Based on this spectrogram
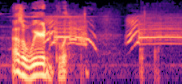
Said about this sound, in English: What the hell happened in there? I left... I didn't see anybody in that room, and I just heard... did you hear that lady screaming? Oh, wow, I'm freaked out.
